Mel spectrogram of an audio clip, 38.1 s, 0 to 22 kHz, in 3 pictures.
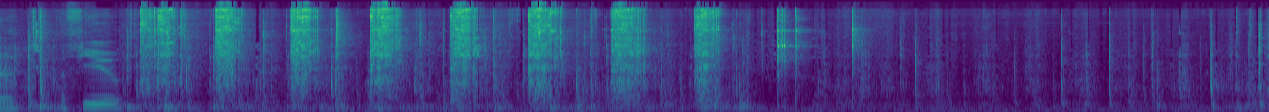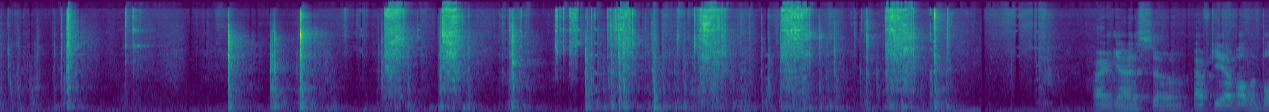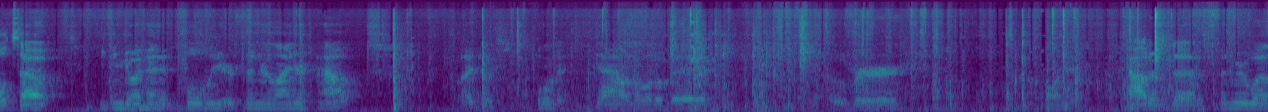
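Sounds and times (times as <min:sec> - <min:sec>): hand ratchet clicking: 0:01.4 - 0:08.6, 0:16.5 - 0:22.2.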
